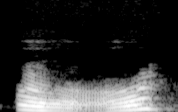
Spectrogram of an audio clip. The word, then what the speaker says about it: wǔ: Good work!5 translates to 五 and is said with a falling, rising tone. Let's try and say 五.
